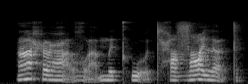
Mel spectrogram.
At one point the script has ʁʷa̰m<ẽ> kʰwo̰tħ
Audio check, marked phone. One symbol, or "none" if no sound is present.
e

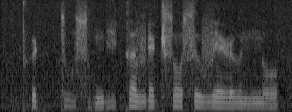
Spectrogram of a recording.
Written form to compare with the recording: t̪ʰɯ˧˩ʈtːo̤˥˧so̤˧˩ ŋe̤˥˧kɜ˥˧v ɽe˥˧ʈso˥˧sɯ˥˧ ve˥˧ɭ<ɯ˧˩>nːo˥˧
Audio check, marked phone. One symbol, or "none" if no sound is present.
ɯ˥˧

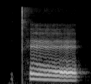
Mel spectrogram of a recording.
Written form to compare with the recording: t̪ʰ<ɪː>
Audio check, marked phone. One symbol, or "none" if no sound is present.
ɛː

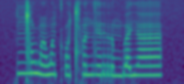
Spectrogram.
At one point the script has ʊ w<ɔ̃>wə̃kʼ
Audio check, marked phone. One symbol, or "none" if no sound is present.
ə̃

